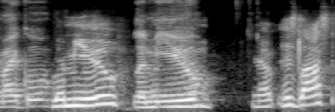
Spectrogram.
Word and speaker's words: Lemieux: Lemieux.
